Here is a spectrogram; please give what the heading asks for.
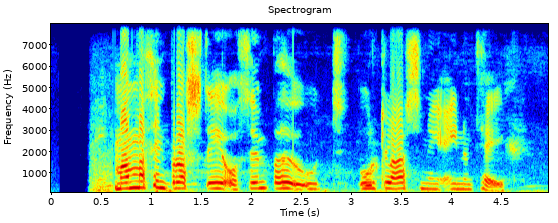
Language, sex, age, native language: Icelandic, female, 12, Icelandic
